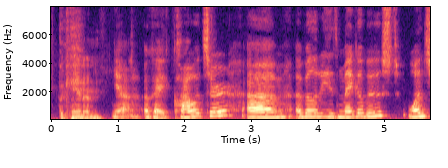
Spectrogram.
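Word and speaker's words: Clawitzer: Clowitzer. Clowitzer? Like Howitzer is the name of it. The cannon. Yeah. Okay. Clowitzer.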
